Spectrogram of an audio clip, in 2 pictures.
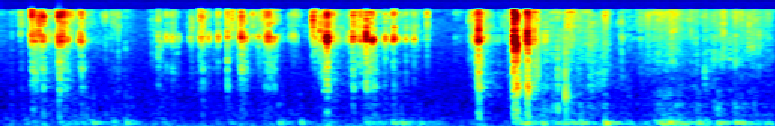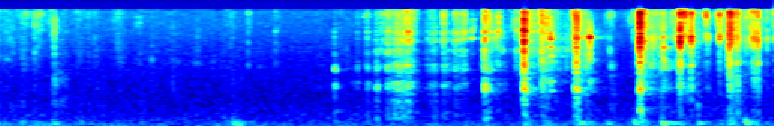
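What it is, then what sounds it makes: Soap bar scraped with a blade. A solid purple soap bar, pre-scored in a grid and held in hand, is scraped with a metal blade so small cubes break off. Bright, crisp scraping and crackling bursts come in quick clusters, fall to a near-silent pause midway, then pick up again.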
